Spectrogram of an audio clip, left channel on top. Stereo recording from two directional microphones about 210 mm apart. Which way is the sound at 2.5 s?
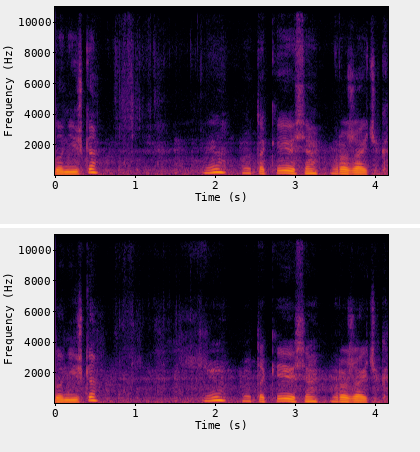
Centre (ahead or behind).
